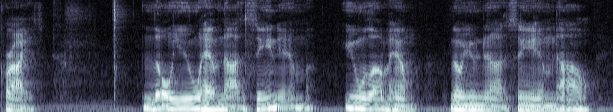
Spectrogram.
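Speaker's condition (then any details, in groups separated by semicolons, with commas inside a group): ALS; terminal, crippling disease; doctors estimate less than 12 months to live, declining tracheotomy, may soon need full-time breathing support; some speaking ability already lost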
